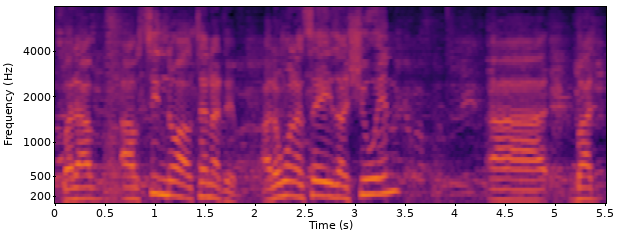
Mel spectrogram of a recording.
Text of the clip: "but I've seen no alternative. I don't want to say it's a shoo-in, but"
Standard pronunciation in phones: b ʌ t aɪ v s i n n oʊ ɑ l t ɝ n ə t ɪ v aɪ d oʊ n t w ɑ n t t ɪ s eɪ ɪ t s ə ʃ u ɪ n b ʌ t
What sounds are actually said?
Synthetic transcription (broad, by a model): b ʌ t aɪ v s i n n oʊ ɑ l t ɝ n ə t ɪ v aɪ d oʊ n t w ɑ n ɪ s eɪ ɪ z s ə ʃ u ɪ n b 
